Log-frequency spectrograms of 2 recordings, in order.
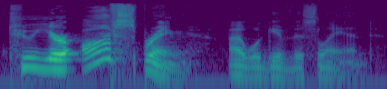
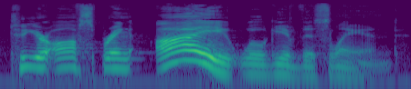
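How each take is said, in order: First: The stress is on "offspring". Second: The stress is on "I".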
